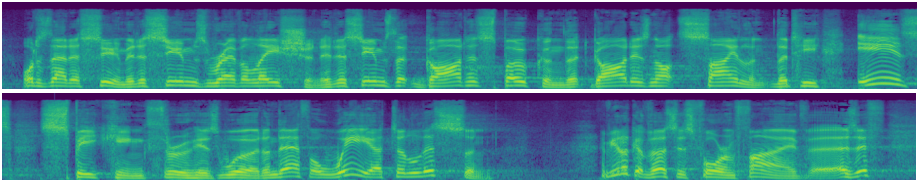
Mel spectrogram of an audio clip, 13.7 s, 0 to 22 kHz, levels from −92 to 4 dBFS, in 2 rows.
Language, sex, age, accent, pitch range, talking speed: English, male, 40-59, British, 115-185 Hz, 180 wpm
